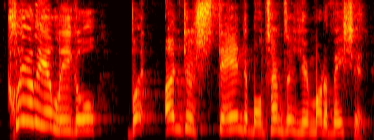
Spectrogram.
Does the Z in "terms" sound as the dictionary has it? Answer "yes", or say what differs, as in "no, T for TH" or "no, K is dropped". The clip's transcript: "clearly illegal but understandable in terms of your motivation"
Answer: yes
